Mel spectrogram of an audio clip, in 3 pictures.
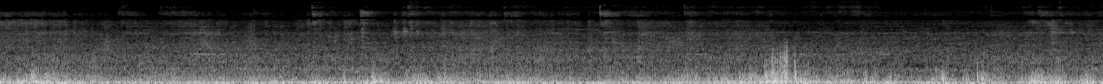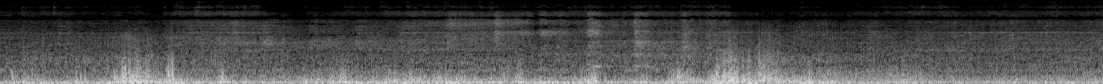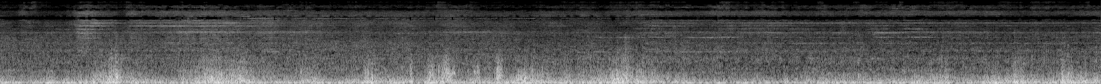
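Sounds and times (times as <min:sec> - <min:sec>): freight train rumbling past: 0:00.0 - 0:33.0
wind rumble on microphone: 0:00.0 - 0:33.0
high wheel squeal: 0:20.0 - 0:33.0.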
